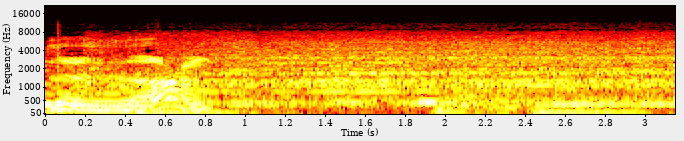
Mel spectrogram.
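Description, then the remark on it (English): A vacuum cleaner drones with a steady, hissing motor roar and a low hum throughout, while a voice sounds briefly over the noise near the start. “Distortion and feedback! That's the vacuum cleaner!”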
